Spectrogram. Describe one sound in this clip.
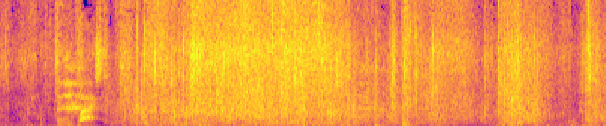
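A plastic sheet rustles and crinkles loudly.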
